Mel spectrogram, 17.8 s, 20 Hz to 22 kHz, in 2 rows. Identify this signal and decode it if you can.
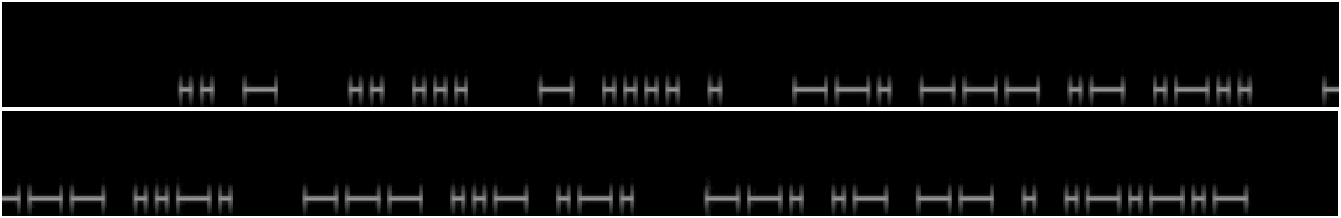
Morse code, heard as a keyed tone, about 17 wpm, 700 Hz. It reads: IT IS THE GOAL OF OUR GAME.
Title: Sentences from Top 1000 Words - Review Part 5 - 17wpm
